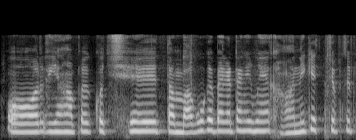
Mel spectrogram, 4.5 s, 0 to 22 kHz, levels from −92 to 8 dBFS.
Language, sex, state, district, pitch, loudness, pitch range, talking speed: Hindi, female, Uttar Pradesh, Jalaun, 260 Hz, -15 LUFS, 245-270 Hz, 190 wpm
